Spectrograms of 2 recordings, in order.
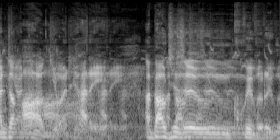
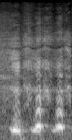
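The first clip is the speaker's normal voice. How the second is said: a sharp squeal of a laugh; high yelp of laughter; 6 dB louder than usual. Real, not acted. Reader laughing at the absurd scene, squealing. Cracks up.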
